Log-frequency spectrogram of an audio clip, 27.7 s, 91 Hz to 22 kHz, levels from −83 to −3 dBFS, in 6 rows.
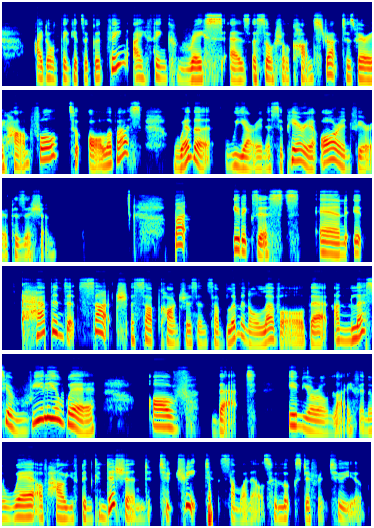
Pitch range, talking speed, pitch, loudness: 155-225 Hz, 150 wpm, 170 Hz, -20 LUFS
